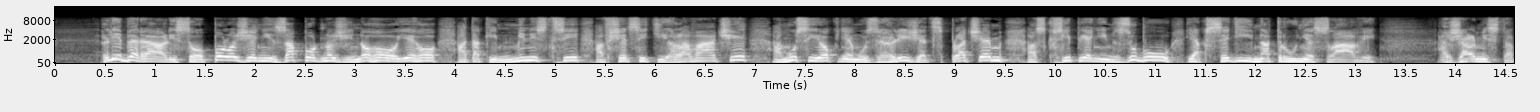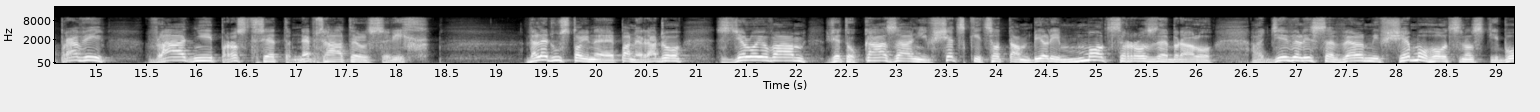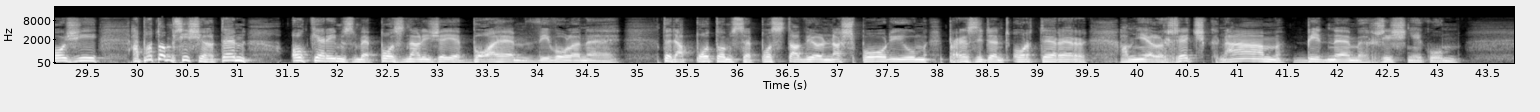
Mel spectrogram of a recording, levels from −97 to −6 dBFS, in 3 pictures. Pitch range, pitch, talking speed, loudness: 135-195 Hz, 160 Hz, 115 wpm, -13 LUFS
